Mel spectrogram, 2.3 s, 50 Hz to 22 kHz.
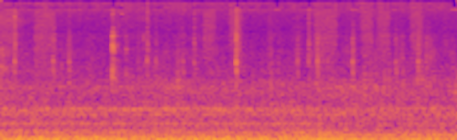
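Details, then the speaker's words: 1996 Impala SS after intermittent no-start possibly traced to a connector: steady low rumble while driving, smooth with no stumbling; running well. "she's running pretty good guys"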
